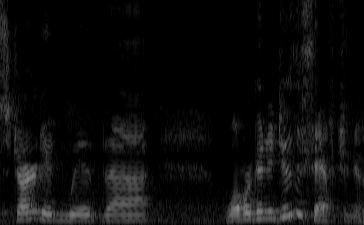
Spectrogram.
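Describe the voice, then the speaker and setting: A woman speaks at a moderate pace in an American accent, her pitch medium with ordinary variation. The room echo is audible. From Upstate New York (Rome, NY). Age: 80s+. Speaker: grandmother interviewee. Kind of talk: family oral history interview.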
